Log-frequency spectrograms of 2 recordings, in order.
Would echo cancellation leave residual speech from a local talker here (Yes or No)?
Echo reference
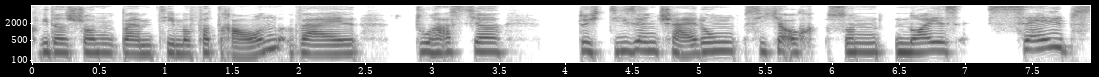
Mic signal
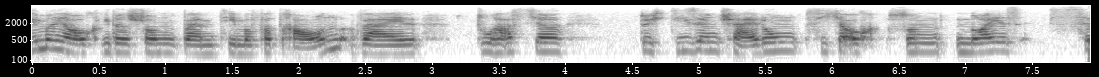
No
